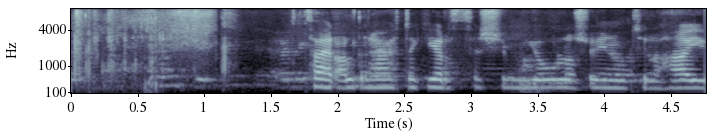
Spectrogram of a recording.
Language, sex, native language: Icelandic, male, Icelandic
